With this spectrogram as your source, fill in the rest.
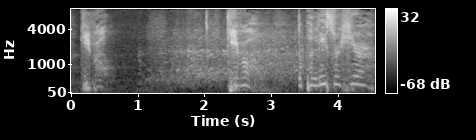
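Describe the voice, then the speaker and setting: In a put-on character voice, the speaker talks at a fairly high pitch and a fairly slow pace with monotone, flat intonation. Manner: whispering.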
